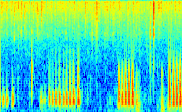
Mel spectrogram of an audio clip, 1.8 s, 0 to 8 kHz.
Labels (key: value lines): label: biophony, damselfish
recorder: SoundTrap 600 or HydroMoth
